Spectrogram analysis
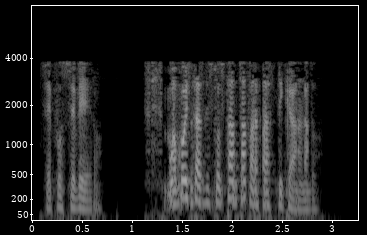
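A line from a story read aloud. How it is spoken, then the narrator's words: Impatient tone. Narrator (Italian): disse Katrina con un tono di impazienza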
